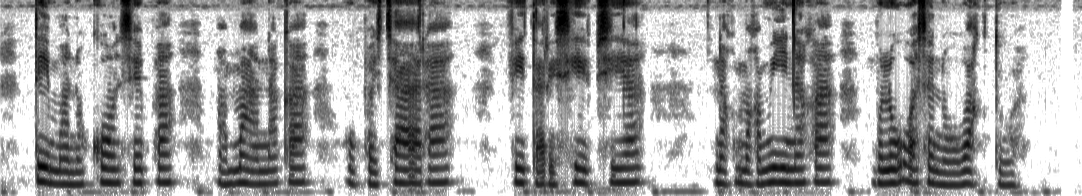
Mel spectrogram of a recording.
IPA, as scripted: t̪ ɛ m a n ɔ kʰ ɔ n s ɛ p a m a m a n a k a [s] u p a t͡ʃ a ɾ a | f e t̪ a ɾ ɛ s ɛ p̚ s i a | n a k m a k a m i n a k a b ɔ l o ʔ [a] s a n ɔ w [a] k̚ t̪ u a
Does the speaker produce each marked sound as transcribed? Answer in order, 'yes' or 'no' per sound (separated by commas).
no, yes, yes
